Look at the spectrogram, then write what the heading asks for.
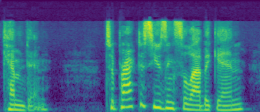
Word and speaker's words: Camden: plus cabic nasal example Camden is normally pronounced kemen to practice using cabic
